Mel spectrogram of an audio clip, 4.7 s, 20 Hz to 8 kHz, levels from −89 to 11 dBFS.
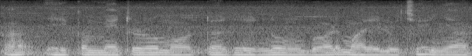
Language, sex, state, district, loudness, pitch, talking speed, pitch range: Gujarati, male, Gujarat, Gandhinagar, -15 LUFS, 105 Hz, 115 wpm, 100-110 Hz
